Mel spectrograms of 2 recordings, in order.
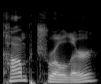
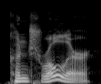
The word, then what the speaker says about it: comptroller: It's the word comptroller, comptroller, but it does look like one of the approved pronunciations is just controller, like your video game controller, but that is not at all how it's spelled.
